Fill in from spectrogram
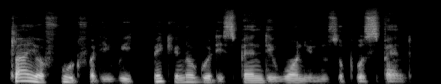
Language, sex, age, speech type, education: Nigerian Pidgin, male, 30-45, spontaneous, tertiary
